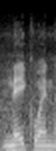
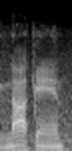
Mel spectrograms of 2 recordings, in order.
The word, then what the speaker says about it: Naquin: it's uh you know people say it naquin and they attempt naquin but the real pronunciation is right Joey was saying you know I told him that it's knocking and it's just Kate you know it's just French so it's really got like knocking but whenever announcers and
